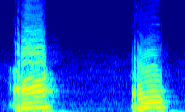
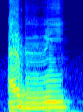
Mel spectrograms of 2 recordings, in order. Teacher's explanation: bagian huruf ro yang tebal, maka tenggorokannya sedikit menyempit. Sedangkan ro yang tipis maka melebar. Jadi suara akan mengalir dengan mudah tanpa menyempitkan tenggorokan.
